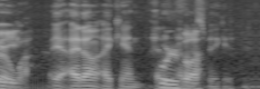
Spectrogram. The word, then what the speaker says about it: kurwa: I just read it and I You pronounce the V the W as a V. Kurwa.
